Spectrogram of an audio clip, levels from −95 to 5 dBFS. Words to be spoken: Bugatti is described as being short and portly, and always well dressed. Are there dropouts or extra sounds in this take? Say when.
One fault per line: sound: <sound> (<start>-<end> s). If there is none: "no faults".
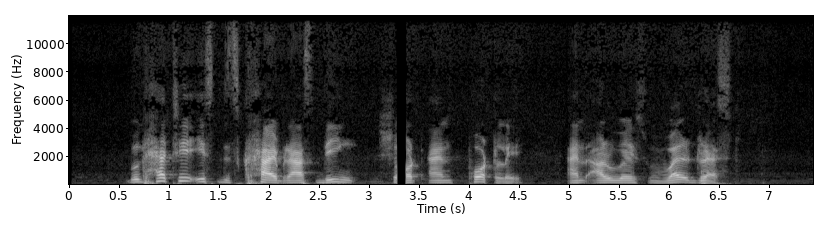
sound: dropout (3.3-3.4 s)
